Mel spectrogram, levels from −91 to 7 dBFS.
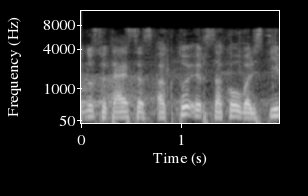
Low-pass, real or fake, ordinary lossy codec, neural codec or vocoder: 7.2 kHz; real; AAC, 32 kbps; none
